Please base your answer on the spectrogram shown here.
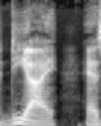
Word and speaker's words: dia: This occurs in Brazilian Portuguese whenever a word contains a DI, as in dia, or a TI, as in chia, which means ant.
